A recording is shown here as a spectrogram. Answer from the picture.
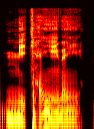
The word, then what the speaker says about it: mēkhanē: But in this case, biomechanics, mechanics come from the mēkhanē. It's spelled M-E-K-H-A-N-E with two long marks, macrons over the E's. That's why I tried to make those E's long.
